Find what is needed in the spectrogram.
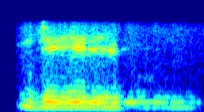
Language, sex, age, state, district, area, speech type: Urdu, male, 18-30, Uttar Pradesh, Balrampur, rural, conversation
